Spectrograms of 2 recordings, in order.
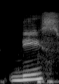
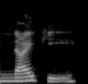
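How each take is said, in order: First: The middle consonant is a soft S sound. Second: The middle consonant is a hard K sound.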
